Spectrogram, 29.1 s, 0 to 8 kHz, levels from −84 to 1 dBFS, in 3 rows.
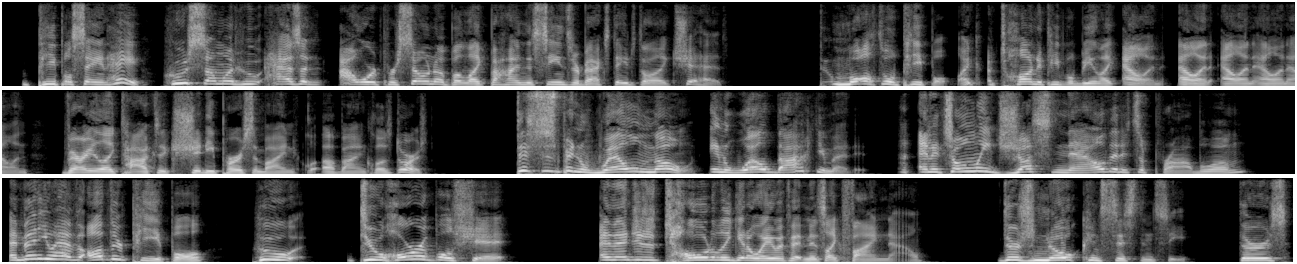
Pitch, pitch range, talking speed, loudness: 205 Hz, 155-240 Hz, 180 wpm, -19 LUFS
